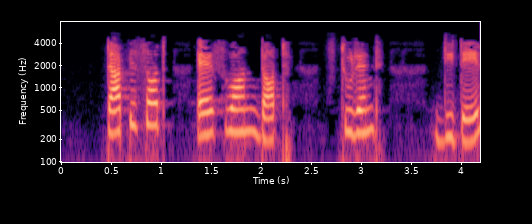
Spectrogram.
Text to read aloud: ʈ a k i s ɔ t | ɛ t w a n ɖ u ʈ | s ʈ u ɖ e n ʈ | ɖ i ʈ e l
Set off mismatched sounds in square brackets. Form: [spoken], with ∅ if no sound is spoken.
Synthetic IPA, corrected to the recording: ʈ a [p] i s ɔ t | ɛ [s] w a n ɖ [ɔ] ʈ | s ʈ u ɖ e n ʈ | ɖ i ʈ e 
